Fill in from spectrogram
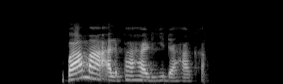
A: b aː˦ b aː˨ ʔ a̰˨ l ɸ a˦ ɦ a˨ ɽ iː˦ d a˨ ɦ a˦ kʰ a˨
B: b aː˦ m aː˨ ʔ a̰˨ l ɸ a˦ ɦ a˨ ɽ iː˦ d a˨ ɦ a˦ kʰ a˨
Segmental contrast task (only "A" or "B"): B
